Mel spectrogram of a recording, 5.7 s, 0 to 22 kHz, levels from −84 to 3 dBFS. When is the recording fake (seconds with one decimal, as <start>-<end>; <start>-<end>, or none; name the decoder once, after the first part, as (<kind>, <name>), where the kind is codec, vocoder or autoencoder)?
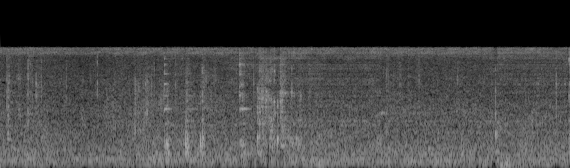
2.3-3.8 (codec, DAC); 4.9-5.7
